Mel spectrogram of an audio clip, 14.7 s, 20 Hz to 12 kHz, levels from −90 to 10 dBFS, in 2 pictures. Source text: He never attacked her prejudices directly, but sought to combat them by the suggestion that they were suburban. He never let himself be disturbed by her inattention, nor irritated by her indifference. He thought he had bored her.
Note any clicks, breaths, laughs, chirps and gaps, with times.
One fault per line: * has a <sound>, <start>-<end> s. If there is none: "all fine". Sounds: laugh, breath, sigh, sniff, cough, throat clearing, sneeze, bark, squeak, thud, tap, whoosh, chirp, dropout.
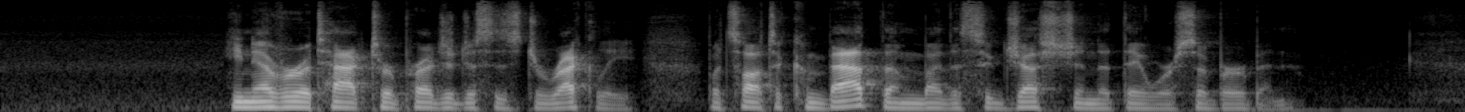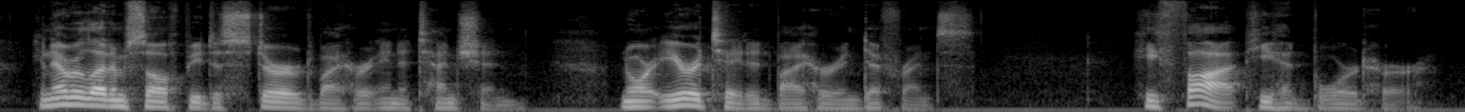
all fine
